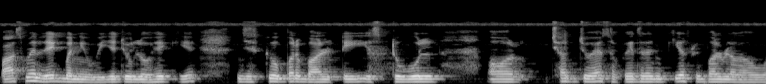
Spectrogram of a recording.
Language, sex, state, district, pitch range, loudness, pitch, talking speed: Hindi, male, Jharkhand, Sahebganj, 120-130 Hz, -17 LUFS, 125 Hz, 205 wpm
